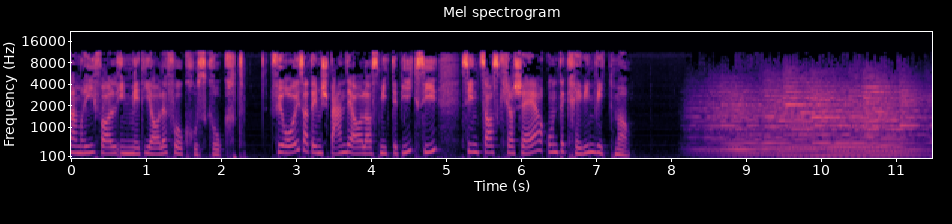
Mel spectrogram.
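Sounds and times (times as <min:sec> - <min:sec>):
speech: 0:00.0 - 0:07.5
church bells ringing in Neuhausen am Rheinfall, Switzerland, during a nationwide ringing: 0:08.2 - 0:11.4.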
